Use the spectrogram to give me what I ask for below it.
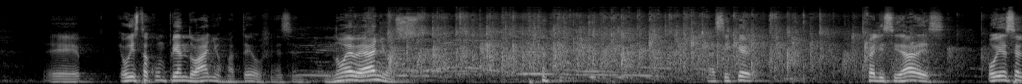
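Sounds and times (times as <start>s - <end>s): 
speech: 0.5s - 4.4s, 7.1s - 7.7s, 8.7s - 10.2s
laughter: 3.0s - 6.8s
audience applause: 3.4s - 10.2s.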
